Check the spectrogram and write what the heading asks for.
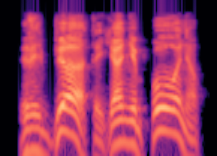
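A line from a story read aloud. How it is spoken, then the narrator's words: Feigned bewildered exclamation. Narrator (Russian): с хорошо разыгранной растерянностью воскликнул Володин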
